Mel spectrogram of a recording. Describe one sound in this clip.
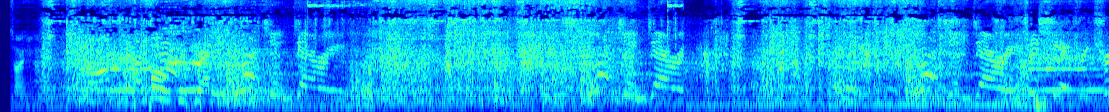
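Game battle effects clash and whoosh with rapid bursts of spell sounds.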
